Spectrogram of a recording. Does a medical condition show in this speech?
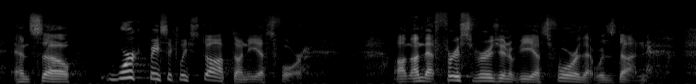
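No.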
